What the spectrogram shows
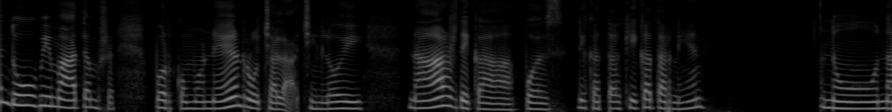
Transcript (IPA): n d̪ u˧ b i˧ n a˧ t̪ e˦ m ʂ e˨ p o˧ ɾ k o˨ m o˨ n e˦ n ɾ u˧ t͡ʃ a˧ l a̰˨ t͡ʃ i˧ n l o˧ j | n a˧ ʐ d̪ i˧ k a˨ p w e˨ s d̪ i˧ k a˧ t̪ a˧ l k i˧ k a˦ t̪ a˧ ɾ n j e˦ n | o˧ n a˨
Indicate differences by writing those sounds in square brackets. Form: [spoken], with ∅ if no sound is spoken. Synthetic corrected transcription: n d̪ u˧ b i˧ [m] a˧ t̪ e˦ m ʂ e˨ p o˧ ɾ k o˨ m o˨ n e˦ n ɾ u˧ t͡ʃ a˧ l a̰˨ t͡ʃ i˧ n l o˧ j | n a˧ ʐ d̪ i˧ k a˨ p w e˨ s d̪ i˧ k a˧ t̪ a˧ [∅] k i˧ k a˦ t̪ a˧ ɾ n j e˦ n | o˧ n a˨

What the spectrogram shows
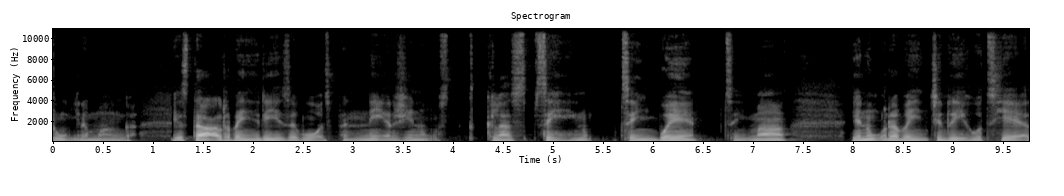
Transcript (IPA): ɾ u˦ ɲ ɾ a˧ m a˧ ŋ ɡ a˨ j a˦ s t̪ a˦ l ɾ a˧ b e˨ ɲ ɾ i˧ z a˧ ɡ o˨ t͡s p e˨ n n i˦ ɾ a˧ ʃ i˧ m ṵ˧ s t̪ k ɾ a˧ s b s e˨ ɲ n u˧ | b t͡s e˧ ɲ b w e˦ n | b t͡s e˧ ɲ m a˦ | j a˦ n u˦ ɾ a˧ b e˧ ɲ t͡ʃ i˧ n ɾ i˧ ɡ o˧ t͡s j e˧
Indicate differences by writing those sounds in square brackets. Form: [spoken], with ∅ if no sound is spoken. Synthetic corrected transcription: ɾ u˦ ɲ ɾ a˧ m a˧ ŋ ɡ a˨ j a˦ s t̪ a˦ l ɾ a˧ b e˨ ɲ ɾ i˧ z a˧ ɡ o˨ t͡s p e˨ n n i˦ ɾ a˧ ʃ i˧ [n] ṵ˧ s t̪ k [l] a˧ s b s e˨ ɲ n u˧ | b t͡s e˧ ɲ b w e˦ n | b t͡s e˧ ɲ m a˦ | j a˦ n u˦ ɾ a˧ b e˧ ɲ t͡ʃ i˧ n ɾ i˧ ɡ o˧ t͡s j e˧

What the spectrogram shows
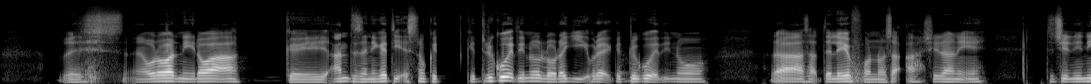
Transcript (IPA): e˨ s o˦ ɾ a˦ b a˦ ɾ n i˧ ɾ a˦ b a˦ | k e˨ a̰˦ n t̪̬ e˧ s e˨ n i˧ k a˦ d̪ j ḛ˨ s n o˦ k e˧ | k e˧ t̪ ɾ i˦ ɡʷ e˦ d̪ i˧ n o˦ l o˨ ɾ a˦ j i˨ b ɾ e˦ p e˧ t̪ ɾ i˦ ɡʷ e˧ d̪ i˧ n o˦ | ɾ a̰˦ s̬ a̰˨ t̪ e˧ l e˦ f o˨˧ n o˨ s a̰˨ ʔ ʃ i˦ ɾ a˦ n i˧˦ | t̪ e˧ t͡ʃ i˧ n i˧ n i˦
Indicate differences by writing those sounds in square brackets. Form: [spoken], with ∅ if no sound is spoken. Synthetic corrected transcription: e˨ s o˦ ɾ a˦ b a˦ ɾ n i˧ ɾ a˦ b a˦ | k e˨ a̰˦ n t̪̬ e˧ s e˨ n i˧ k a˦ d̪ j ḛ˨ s n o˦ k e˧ | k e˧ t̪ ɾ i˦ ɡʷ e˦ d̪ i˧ n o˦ l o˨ ɾ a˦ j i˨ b ɾ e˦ [k] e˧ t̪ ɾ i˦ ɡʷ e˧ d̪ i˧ n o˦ | ɾ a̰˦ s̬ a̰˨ t̪ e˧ l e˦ f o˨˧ n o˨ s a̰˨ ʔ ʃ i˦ ɾ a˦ n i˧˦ | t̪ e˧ t͡ʃ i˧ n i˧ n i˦

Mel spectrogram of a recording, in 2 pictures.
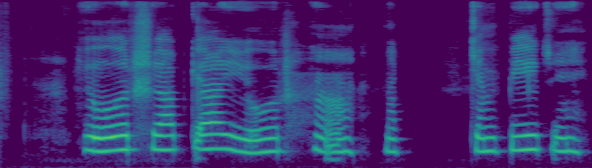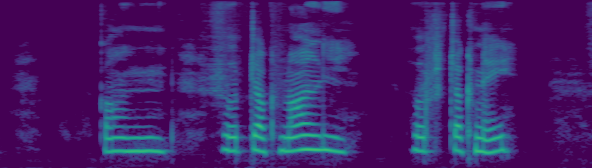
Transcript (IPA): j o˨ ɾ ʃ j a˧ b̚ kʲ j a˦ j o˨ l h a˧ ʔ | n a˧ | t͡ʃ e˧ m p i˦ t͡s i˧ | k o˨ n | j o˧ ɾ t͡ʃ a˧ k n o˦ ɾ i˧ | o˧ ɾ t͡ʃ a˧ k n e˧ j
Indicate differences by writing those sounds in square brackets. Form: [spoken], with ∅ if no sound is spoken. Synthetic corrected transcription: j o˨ ɾ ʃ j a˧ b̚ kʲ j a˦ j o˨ [ɾ] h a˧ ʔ | n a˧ | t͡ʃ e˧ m p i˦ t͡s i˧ | k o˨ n | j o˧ ɾ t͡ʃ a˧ k n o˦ [l] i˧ | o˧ ɾ t͡ʃ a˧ k n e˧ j

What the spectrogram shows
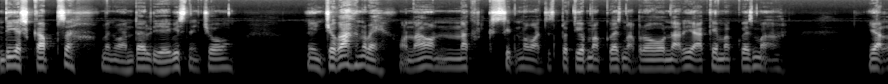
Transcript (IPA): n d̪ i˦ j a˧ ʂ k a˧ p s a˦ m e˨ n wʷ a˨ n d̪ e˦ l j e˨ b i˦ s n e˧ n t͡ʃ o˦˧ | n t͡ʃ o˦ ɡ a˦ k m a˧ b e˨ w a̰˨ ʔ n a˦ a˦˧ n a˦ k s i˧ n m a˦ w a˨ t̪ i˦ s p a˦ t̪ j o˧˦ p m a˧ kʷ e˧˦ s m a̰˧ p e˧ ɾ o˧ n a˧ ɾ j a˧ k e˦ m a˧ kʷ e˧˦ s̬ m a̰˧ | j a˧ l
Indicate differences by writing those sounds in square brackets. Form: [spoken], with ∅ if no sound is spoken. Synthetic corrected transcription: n d̪ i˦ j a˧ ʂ k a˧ p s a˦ m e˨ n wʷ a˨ n d̪ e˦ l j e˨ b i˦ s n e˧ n t͡ʃ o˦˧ | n t͡ʃ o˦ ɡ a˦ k [n] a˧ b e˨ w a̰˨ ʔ n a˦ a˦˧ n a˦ k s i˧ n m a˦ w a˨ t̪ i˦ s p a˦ t̪ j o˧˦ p m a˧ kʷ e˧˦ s m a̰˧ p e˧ ɾ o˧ n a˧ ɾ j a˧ k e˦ m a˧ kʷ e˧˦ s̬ m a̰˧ | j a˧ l

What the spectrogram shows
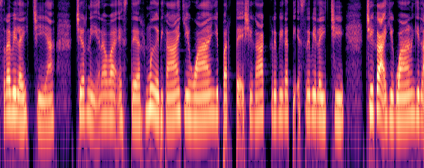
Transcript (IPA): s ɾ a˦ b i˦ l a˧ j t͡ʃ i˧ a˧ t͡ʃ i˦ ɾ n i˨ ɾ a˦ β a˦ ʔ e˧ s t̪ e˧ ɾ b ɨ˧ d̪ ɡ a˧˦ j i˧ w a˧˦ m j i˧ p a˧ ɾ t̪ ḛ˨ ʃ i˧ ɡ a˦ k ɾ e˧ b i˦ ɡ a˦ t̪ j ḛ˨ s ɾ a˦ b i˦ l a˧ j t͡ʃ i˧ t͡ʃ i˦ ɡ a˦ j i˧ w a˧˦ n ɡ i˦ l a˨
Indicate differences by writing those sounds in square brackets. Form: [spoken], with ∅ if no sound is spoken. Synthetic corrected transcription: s ɾ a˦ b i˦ l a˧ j t͡ʃ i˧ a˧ t͡ʃ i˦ ɾ n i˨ ɾ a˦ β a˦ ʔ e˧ s t̪ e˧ ɾ [m] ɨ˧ d̪ ɡ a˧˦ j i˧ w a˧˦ [n] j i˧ p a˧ ɾ t̪ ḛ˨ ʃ i˧ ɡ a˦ k ɾ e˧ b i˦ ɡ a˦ t̪ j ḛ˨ s ɾ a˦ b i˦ l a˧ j t͡ʃ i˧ t͡ʃ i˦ ɡ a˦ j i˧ w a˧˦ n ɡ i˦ l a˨

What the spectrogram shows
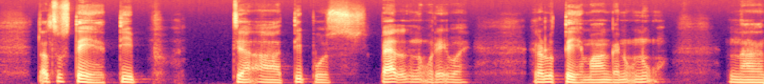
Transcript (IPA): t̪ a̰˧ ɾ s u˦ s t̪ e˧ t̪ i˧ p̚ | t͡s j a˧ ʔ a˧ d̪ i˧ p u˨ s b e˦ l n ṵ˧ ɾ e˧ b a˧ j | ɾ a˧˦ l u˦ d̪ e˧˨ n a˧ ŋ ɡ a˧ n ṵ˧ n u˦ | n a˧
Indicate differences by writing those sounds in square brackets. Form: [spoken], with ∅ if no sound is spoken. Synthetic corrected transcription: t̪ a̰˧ [l] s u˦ s t̪ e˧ t̪ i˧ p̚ | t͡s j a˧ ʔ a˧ [t̪] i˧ p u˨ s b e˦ l n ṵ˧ ɾ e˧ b a˧ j | ɾ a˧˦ l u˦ [t̪] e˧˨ [m] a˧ ŋ ɡ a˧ n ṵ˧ n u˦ | n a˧

